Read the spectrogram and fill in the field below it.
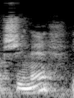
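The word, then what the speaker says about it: шине (ཞི་གནས): По-тибетски шамата звучит как шине,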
